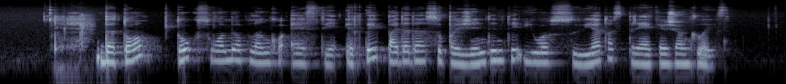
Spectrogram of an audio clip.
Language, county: Lithuanian, Šiauliai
